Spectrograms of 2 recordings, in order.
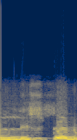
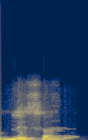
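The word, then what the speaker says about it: listen: T silent रहेगा जैसे इसे कई सारे बच्चे लिस्टन बोलते हैं नहीं बोला जाएगा अब सही करो इसको लिसन लिसन लिसन मी लिसन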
